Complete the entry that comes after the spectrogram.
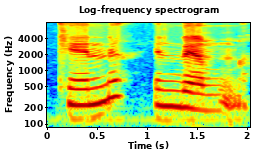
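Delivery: very slow "Kin", "them", final nasals held long; demonstrated N and M. Shown as a demonstration. Teacher drills endings for a student, drawn-out "Kin" and "them". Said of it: "work on pronouncing N and M".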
